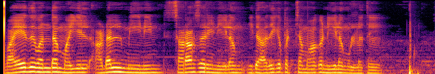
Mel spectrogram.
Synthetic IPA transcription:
ʋɐjɐðɯʋɐnd̪ɐmɐjɪlɐɽɐlmiːnɪnsɐɾaːsɐɾiniːlɐmɪðɯɐðɪɣɐpɐʈ̚t͡ʃːɐmaːɣɐniːlɐmɯɭːɐðɯ

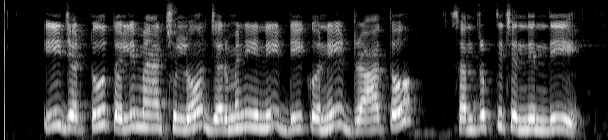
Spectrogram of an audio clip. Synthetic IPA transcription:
iːd͡ʒɐʈːut̪o̞lːimaːt͡ʃlo̞ːd͡ʒɐɾmɐniːniɖiːkoniɖɾaːt̪o̞ː | sɐnt̪ɾup̚t̪it͡ʃe̞nd̪ind̪i

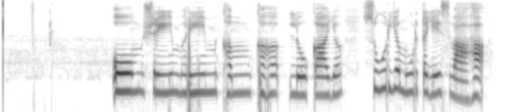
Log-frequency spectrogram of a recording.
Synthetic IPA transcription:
oːmʃɾiːmɾiːmkʰɐmkʰɐɦɐ̆loːkaːjɐ | suːɾjɐmuːɾt̪ɐjeːsʋaːɦɐ

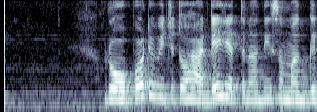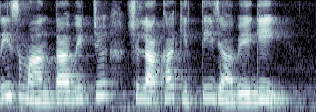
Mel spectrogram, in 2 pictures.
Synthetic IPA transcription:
ɾoːbəʈʋɪt͡ʃt̪ʊɦaːɖeːjət̪nãːd̪iːsəməɡɾiːsəmaːnt̪aːʋɪt͡ʃʃəlaːkʰaːkiːt̪iːd͡ʒaːʋeːɡiː

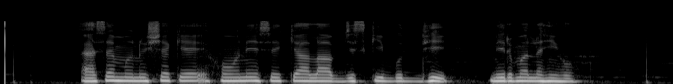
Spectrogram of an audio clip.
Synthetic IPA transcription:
ɛːsemənʊʃjakehoːnesekjaːlaːb̚d͡ʒɪskibʊd̪ʱːi | nɪɾməlnəɦĩɦoː

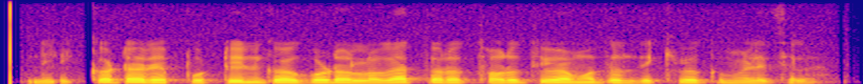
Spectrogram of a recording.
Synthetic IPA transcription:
nikɔʈɔɾepuʈinkɔɡoɽɔlɔɡat̪ɔɾɔt̪ʰɔɾut̪ʰibamɔd̪ʱjɔd̪ekʰibakumiɭit̪ʰila

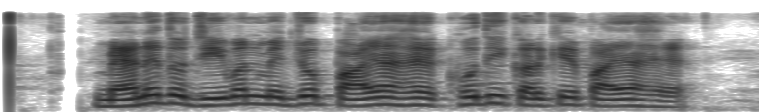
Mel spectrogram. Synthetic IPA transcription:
mɛ̃ːnet̪od͡ʒiːʋənmẽd͡ʒoːpaːjaɦɛkʰʊd̪ʱikɐɾkepaːjaɦɛː

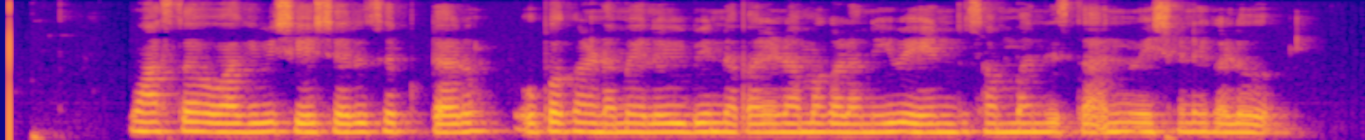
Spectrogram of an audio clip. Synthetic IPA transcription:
ʋaːst̪ɐʋɐʋaːɡiʋiʃɛːʂɐɾisepʈɐɾupɐkɐɾɐɳɐme̞ːleʋibʱinːɐpɐɾiɳaːmɐɡɐɭɐniːʋeːnd̪usɐmbɐnd̪isid̪ɐːnʋɛːʂɐɳɛɡɐɭu

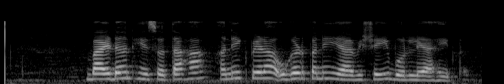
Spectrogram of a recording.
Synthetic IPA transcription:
bajɽənɦesʋət̪aɦaənekpeɭauɡʱəɽpənejaʋiɕəjiːbolːeaɦet̪

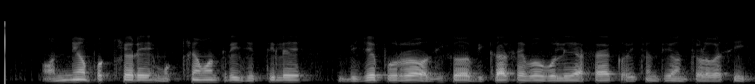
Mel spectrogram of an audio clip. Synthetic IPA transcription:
ɔ̰njɔpɔkʰːjɔɾemukʰːjɔmɔnt̪ɾid͡ʒit̪ile | bid͡ʒepuɾɔːd̪ʱikɔbikasɦebɔboliasakɔɾit͡ʃʰɔnt̪iɔnt͡ʃɔɭɔβasi

